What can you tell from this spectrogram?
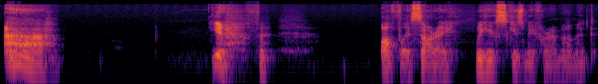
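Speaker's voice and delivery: a touch of nervous shopkeeper excuse; nervous merchant. Acted. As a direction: hurry off with an awkward laugh. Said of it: "he's actually weirdly nervous".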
